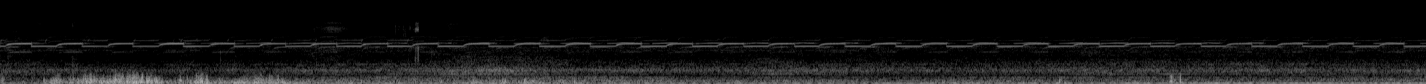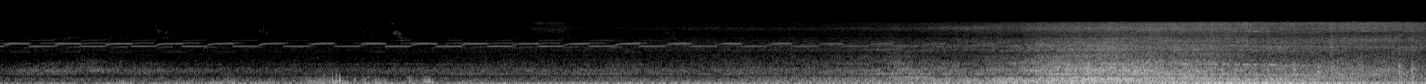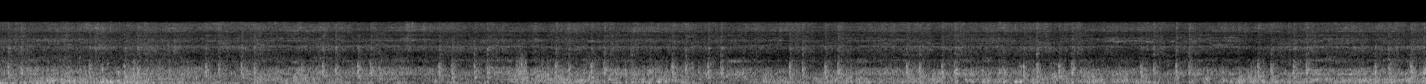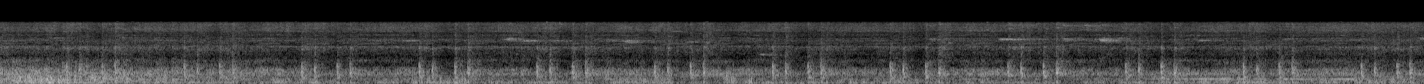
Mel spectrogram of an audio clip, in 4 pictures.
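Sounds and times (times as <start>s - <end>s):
diesel locomotive passing: 0.0s - 57.0s
train wagons rumbling and clattering: 14.7s - 57.0s.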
